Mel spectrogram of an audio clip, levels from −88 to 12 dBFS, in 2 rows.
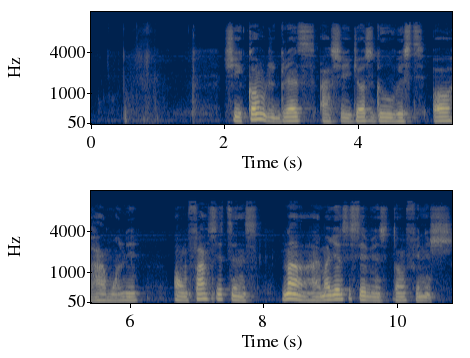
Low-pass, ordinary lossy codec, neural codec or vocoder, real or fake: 14.4 kHz; MP3, 48 kbps; none; real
